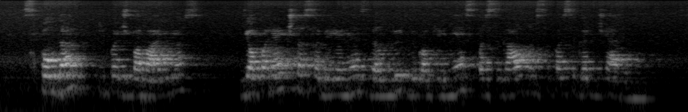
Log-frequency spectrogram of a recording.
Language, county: Lithuanian, Vilnius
